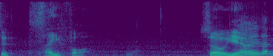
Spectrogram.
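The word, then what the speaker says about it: Sypha: this they call her sifa probably because that's more close to the japanese pronunciation of it i don't know huh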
